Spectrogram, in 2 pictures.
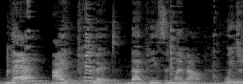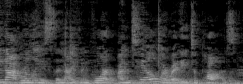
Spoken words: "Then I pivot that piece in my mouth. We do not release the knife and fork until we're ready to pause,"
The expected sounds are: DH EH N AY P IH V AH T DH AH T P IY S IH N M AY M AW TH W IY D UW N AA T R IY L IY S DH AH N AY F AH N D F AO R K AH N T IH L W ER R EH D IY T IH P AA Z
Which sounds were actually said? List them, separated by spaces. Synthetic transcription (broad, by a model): DH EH N AY P IH V AH T DH AH T P IY S IH N M AY M AW TH W IY D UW N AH T R IY L IY S DH AH N AY F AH N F AO R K AH N T IH L W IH R EH D IY T IH P AA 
